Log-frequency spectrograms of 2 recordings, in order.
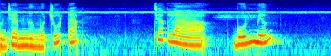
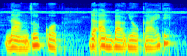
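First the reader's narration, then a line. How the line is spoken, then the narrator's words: Low laughing question. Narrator (Vietnamese): Lục Yến thấp giọng cười hỏi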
